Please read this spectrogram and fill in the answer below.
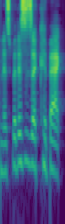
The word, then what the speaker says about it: Quebec: There was a shocking clip this week out of Quebec or Quebec. Is that how they say it in French Canada? Quebec. – It is.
